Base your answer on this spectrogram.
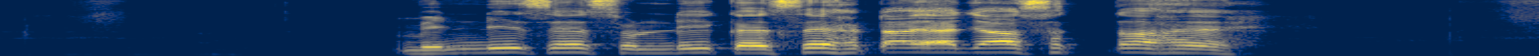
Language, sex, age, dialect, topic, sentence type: Hindi, male, 18-24, Awadhi Bundeli, agriculture, question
